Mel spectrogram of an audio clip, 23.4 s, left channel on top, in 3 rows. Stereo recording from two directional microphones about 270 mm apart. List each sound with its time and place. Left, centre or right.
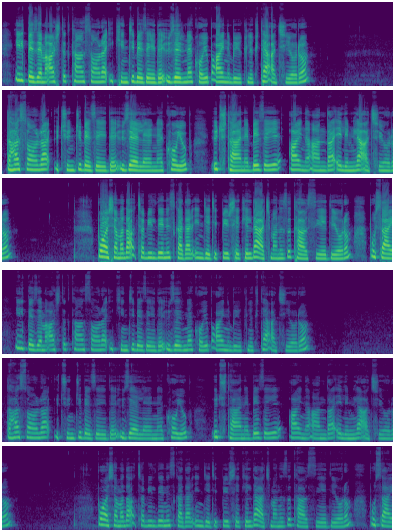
0.0 s a woman's voice: left
7.9 s speech: left
17.1 s a sound: left
17.5 s a woman's voice: left
21.1 s speech: left
21.3 s speech: left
